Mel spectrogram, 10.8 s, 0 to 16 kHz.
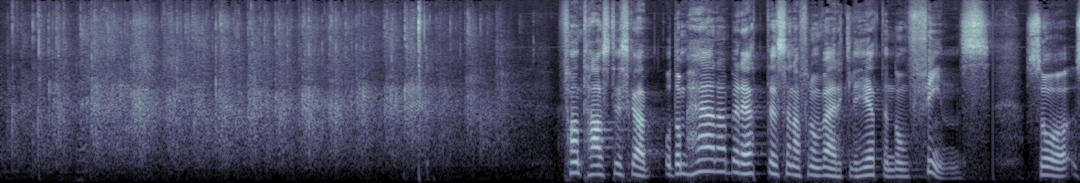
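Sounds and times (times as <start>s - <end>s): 
audience applauding: 0.0s - 5.3s
speech: 5.7s - 10.7s.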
